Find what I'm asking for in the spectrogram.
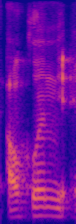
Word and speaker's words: Auckland: And River is a preacher and young adults pastor at Auckland Anglican Mission. Did I pronounce that right? – Yeah, that's right.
